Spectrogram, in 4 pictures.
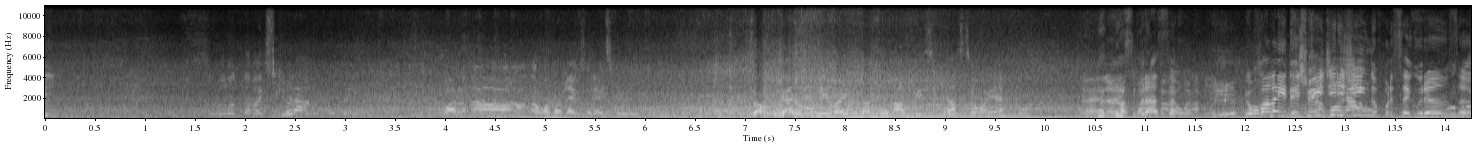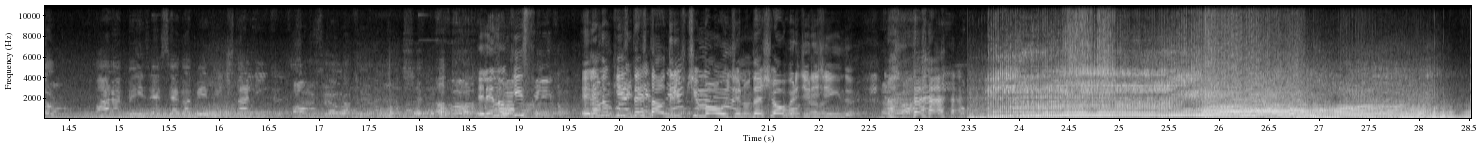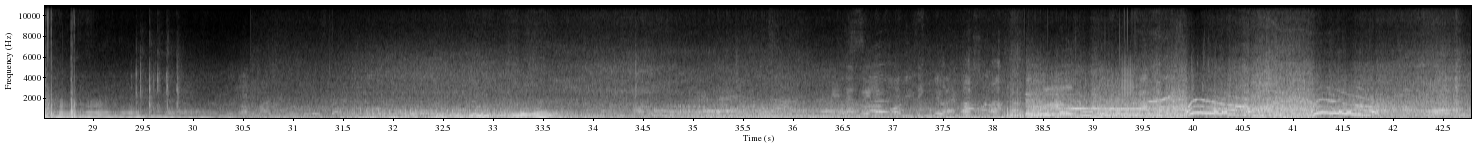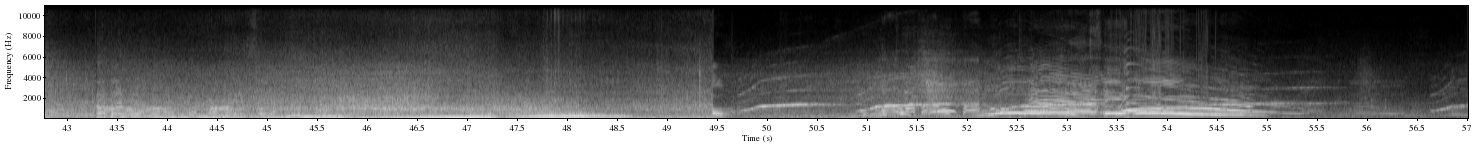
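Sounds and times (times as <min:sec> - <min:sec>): cars revving and passing: 0:00.0 - 0:57.0
car accelerating hard: 0:23.5 - 0:36.7, 0:37.3 - 0:52.0
siren wailing: 0:38.5 - 0:42.1, 0:49.6 - 0:51.9, 0:52.5 - 0:57.0.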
